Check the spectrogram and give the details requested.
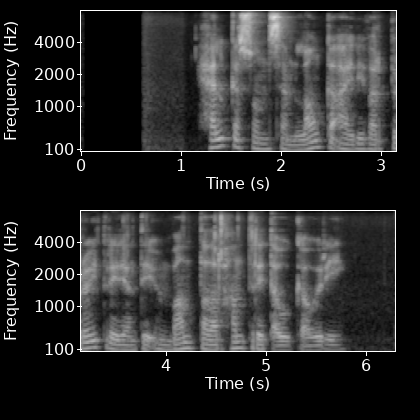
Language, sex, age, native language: Icelandic, male, 20-29, English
